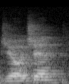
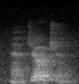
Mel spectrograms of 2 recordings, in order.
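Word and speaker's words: Joaquin: gonna be her hurricane yeah category 4 hurricane joechip um that's gonna be a that's not how you pronounce it Jochen okay hurricane joachim yeah everything Jojen to me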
